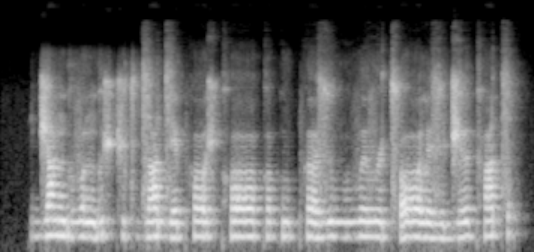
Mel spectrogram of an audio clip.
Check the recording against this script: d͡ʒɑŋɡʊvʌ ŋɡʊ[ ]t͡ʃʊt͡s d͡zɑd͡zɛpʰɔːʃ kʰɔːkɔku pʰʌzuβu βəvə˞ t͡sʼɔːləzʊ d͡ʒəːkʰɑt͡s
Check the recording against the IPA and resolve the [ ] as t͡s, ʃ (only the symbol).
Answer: ʃ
